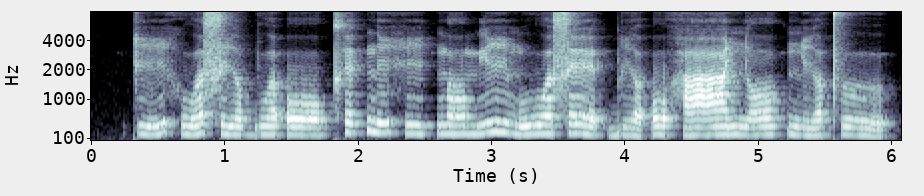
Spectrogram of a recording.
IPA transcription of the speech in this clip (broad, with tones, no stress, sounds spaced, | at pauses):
k iː˩˧ h u˩˧ ə̯ s i˩ ə̯ b u˩ ə̯ ʔ oː˩ kʰ e˧˥ k̚ n i˧ h iː˧ k̚ n ɤː˧ m j iː˥˨ m ʋ u˧ ə̯ s eː˥˨ t̚ b i˧˩ ə̯ ʔ o˥˨ h aː˧˥ ɲ ɤː˧˥ k̚ ɲ i˩˧ ə̯ t̪ʰ ɯː˧˩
